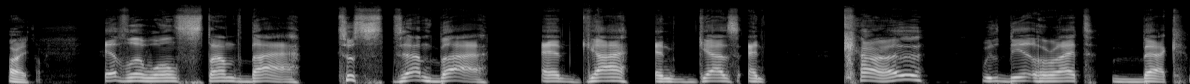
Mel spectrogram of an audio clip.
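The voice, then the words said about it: Bad put-on accent. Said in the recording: “What a horrible, horrible accent.”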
